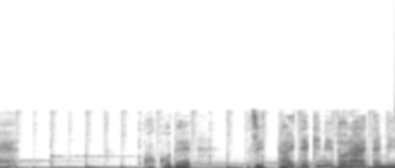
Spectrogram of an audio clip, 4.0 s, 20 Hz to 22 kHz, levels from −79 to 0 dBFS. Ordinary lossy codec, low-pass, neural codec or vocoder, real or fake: none; none; none; real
